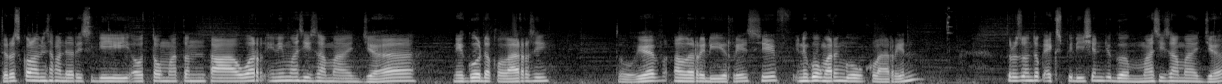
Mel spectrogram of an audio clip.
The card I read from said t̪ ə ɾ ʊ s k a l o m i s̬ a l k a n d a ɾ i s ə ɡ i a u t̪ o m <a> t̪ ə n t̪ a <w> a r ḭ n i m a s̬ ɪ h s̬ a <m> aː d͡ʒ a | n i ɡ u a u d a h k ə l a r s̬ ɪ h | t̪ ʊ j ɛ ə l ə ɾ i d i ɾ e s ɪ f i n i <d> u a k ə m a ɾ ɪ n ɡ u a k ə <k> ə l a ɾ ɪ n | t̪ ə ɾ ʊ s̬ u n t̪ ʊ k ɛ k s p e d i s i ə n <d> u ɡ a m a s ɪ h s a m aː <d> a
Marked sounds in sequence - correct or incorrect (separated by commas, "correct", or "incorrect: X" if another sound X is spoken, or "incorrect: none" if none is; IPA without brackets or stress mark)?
correct, correct, correct, incorrect: ɡ, correct, incorrect: d͡ʒ, incorrect: d͡ʒ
